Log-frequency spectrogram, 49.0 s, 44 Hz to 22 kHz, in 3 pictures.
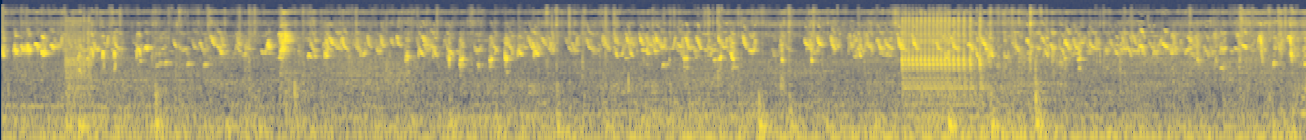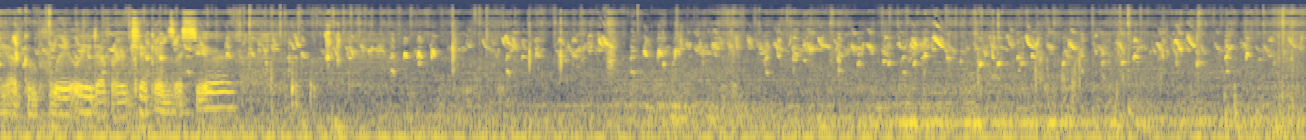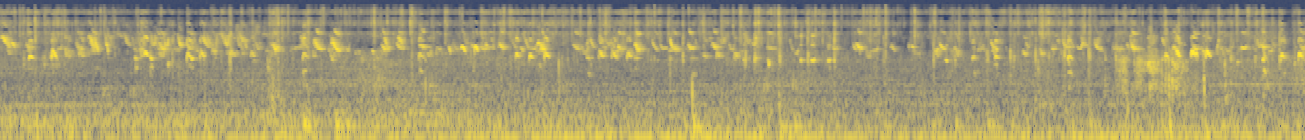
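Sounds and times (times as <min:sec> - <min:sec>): chicks peeping and chirping: 0:00.0 - 0:48.9.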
